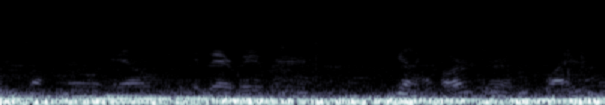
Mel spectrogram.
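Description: Voices of people talking in the background over a steady low rumble.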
